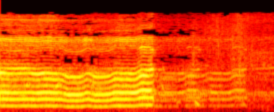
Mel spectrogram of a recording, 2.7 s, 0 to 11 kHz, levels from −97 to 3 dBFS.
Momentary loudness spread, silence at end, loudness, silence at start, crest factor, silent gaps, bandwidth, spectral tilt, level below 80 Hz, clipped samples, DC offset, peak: 15 LU; 0 s; -16 LUFS; 0 s; 16 dB; none; 7.8 kHz; -3 dB/octave; -60 dBFS; under 0.1%; under 0.1%; -2 dBFS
